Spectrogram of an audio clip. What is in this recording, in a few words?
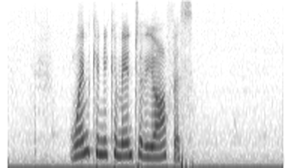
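can, American English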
